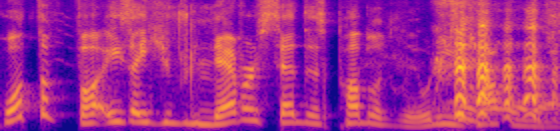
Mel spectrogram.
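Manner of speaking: high, laughing disbelief; incredulous Franco. Retold or imitated. Franco baffled by Wiseau's reveal, high laughing disbelief. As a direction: mimic Franco's stunned reaction with a laugh. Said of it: "James Franco looked at him and he's like".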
